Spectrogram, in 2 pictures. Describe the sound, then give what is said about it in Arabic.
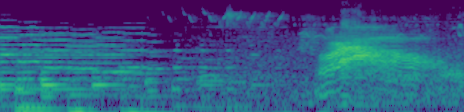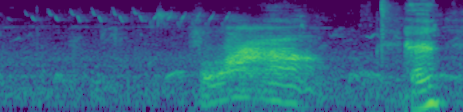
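A leopard, coming from afar on its way home and carrying a large prey, growls twice, two loud, rasping roars a few seconds apart over a busy background, after a brief steady tonal hum at the start. “إنه الفهد، أجل، إنه الفهد قادم من بعيد.”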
